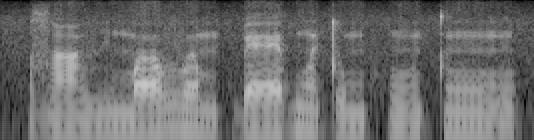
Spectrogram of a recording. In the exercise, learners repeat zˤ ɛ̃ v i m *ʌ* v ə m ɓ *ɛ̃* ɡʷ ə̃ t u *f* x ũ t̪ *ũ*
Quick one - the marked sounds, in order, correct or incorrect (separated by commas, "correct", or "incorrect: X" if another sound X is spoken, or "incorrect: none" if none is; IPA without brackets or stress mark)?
correct, incorrect: ɛ, incorrect: m, correct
